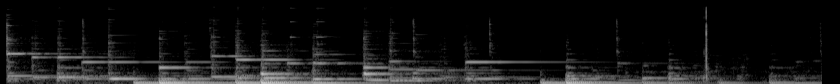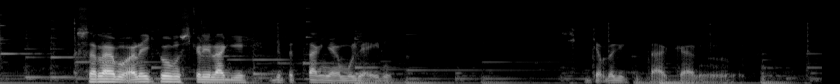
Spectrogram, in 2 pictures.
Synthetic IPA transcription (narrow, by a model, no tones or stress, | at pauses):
asalamwʔa̰lajkʊmsə̥kalilaɡihdipət̪aŋjaŋmulia̰ini | sə̥kid͡ʒap̚laɡikit̪ʰa̰ːka̰n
